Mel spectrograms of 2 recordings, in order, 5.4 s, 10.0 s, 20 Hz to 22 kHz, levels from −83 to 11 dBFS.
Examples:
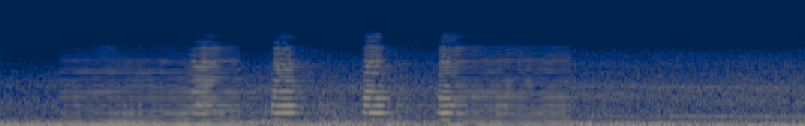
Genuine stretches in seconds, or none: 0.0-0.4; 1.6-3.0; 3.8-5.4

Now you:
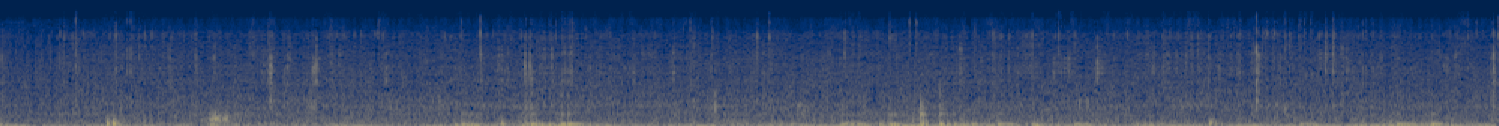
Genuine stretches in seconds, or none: 0.0-1.2; 2.7-4.1; 7.7-9.1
